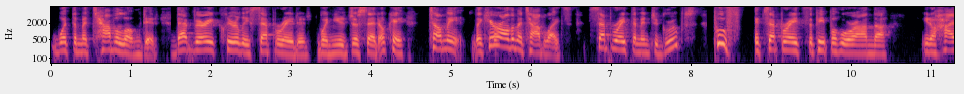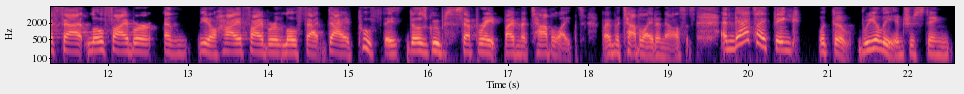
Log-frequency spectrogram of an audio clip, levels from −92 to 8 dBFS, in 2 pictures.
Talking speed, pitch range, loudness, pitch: 175 wpm, 165-210 Hz, -20 LUFS, 185 Hz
